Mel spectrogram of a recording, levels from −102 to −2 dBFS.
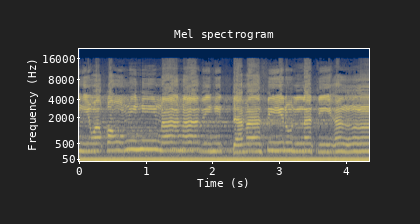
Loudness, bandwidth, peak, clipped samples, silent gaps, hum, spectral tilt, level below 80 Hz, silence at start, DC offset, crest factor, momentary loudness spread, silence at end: -17 LUFS; 16.5 kHz; -2 dBFS; under 0.1%; none; none; -1.5 dB/octave; -28 dBFS; 0 s; under 0.1%; 16 dB; 4 LU; 0 s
